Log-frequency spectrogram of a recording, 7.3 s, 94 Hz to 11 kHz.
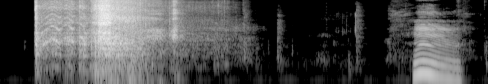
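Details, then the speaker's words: Jeep XJ 4.0 rebuilt engine first start attempt: starter spins the engine with a rising whir then dies away, later another short whining crank, no steady running; possible knocking heard, owner suspects fuel not reaching yet. Crank, no start. "That sounds... What did I hear? Well, it sounded like I heard something knocking, but at least we got the starter going. So for some reason it's not activating though. That could be fuel, still not there."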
